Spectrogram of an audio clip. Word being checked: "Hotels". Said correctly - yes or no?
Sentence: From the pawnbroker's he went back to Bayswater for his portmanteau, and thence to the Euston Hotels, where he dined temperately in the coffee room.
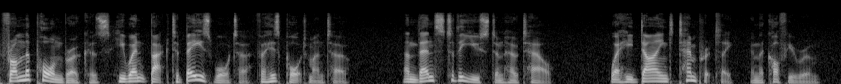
no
